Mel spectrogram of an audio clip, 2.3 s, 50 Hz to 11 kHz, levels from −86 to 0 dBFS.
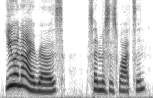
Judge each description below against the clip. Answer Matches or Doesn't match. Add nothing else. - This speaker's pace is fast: Doesn't match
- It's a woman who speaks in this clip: Matches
